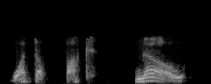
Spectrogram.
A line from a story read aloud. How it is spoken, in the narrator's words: their dad muttered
